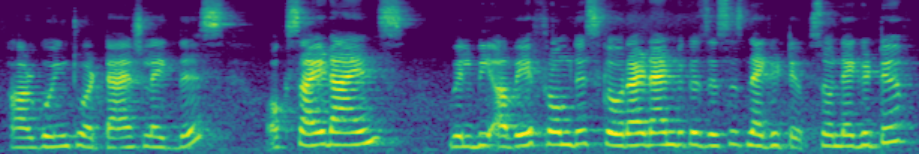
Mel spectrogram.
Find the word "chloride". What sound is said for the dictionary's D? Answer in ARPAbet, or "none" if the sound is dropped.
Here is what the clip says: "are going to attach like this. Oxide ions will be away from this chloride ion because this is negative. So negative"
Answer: D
